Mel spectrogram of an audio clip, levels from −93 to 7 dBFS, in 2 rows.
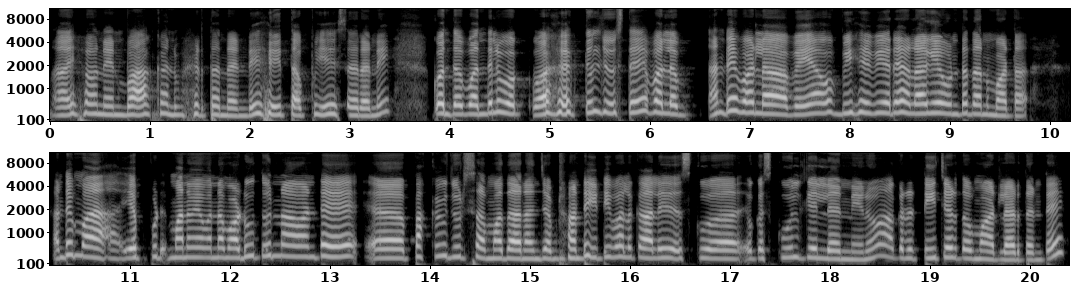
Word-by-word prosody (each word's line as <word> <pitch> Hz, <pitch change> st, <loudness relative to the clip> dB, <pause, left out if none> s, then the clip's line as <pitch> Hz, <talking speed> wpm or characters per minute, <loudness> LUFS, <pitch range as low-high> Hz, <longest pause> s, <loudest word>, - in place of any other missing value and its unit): అయ్యో! 270 Hz, +4 st, -1 dB
నేను 245 Hz, -1 st, -2 dB
బాగా 245 Hz, +1 st, +5 dB
కనిపెడతానండి 235 Hz, -4 st, -3 dB, 0.4 s
తప్పు 230 Hz, +3 st, -2 dB
చేశారని. 235 Hz, -2 st, -2 dB, 0.5 s
కొంతమంది‌లో 265 Hz, +2 st, +2 dB
ఒక్ 265 Hz, 0 st, -4 dB
వ -, -, +3 dB, 0.2 s
వ్యక్తులు 305 Hz, +4 st, 0 dB
జూస్తే 300 Hz, +1 st, -1 dB, 0.2 s
వాళ్ళ 290 Hz, -3 st, +4 dB, 0.4 s
అంటే, 310 Hz, +5 st, 0 dB
వాళ్ళా 300 Hz, -3 st, +4 dB, 0.2 s
వే 245 Hz, 0 st, +2 dB, 0.2 s
ఆఫ్ 305 Hz, +1 st, -2 dB
బిహేవియరే 300 Hz, 0 st, 0 dB
అలాగే 280 Hz, +2 st, +4 dB
ఉంటుదనమాట. 260 Hz, -6 st, -1 dB, 0.6 s
అంటే, 275 Hz, +8 st, -1 dB
మా 305 Hz, -, +5 dB, 0.5 s
ఎప్పుడు 270 Hz, +2 st, -10 dB
మనవేవన్నా 280 Hz, 0 st, 0 dB
వడుగుతున్నావంటే 315 Hz, +1 st, +1 dB, 0.5 s
ఆహ్, 260 Hz, 0 st, +4 dB
పక్కకు 310 Hz, +2 st, -3 dB
జూసి 295 Hz, -4 st, -7 dB
సమాధానం 250 Hz, -2 st, +3 dB
చెప్పడం. 250 Hz, +1 st, -1 dB
అంటే, 260 Hz, +6 st, -2 dB
ఇటీవల 295 Hz, +2 st, -3 dB
కాలేజ్, 265 Hz, 0 st, +2 dB
స్కూ 270 Hz, +1 st, -10 dB, 0.2 s
ఆహ్, 240 Hz, -1 st, +1 dB
ఒక 255 Hz, +2 st, -5 dB
స్కూల్‌కేళ్ళాను 270 Hz, -5 st, -3 dB
నేను. 230 Hz, +5 st, -5 dB, 0.2 s
అక్కడ 265 Hz, -2 st, -5 dB, 0.2 s
టీచర్‌తో 270 Hz, 0 st, 0 dB, 0.2 s
మాట్లాడతంటే, 215 Hz, +2 st, -1 dB
270 Hz, 120 wpm, -23 LUFS, 245-295 Hz, 0.6 s, బాగా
